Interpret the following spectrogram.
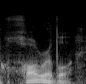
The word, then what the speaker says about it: horrible: 那 horrible 这个字，好，中音节一样的落在第一个音节，它是一个形容词，念成 horrible，令人害怕的。好，那我们看，先来看例句好了。Lisa didn't want to open the door because she'd heard a horrible sound behind it.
